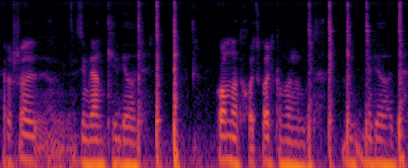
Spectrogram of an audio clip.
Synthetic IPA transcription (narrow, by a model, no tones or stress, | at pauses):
xəɾɐʂozʲɪmlʲankʲidʲelˠətʲ | komnət̪xotʲskolʲkəmoʐɨmbɨtʲnədʲelˠət̪̚ʲd̪a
